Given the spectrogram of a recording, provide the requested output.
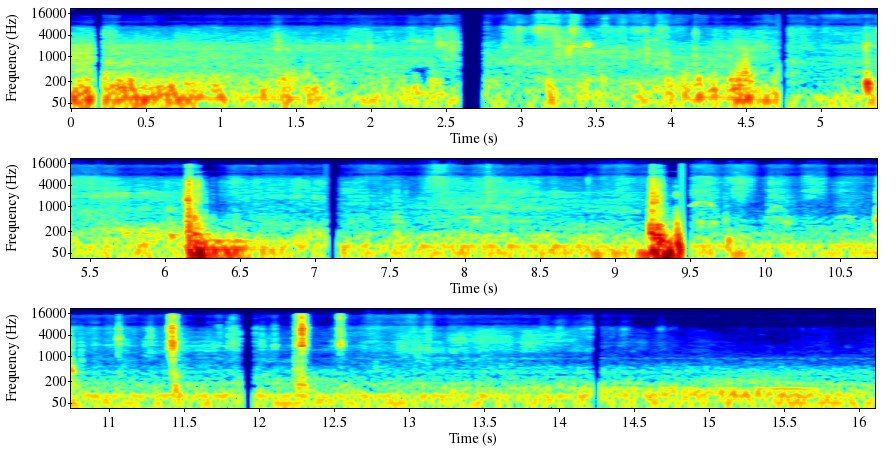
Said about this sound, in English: I'm getting back into my vehicle.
